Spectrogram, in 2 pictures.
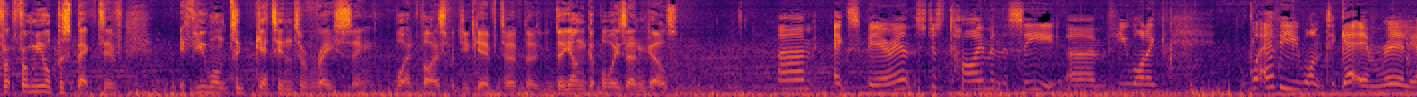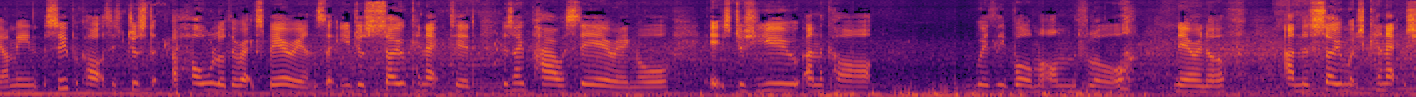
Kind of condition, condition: setting, busy venue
